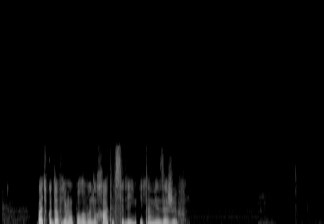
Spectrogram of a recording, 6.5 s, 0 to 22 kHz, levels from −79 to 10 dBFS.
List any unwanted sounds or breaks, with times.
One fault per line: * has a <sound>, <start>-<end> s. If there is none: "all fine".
all fine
